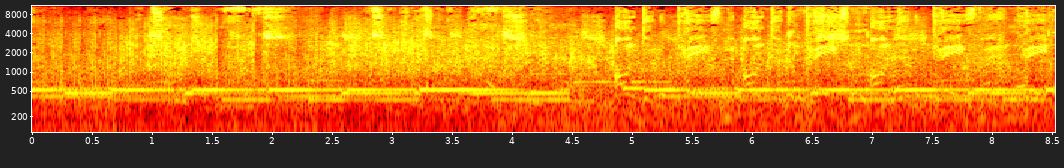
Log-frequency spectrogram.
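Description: Hip-hop instrumental beat playing: a melody of held notes over a steady bass line and a regular drum pattern, with a few short high chirps in the second half.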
